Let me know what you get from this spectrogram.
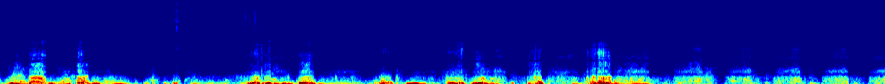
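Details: Fighting badger, a run of rough, low growls and snarling bursts coming every second or so, gruff and throaty, with continuous rumbling underneath.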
